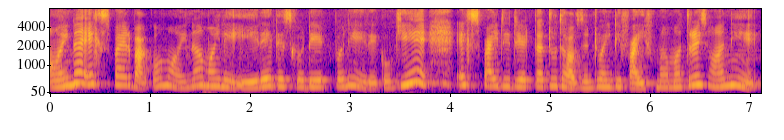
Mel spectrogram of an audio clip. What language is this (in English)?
Nepali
